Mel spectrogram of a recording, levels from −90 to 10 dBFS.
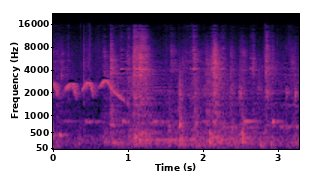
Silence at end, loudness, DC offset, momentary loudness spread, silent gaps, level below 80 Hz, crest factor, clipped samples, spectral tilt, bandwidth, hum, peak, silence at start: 0 s; -27 LUFS; under 0.1%; 8 LU; none; -64 dBFS; 20 dB; under 0.1%; -1.5 dB/octave; 16.5 kHz; none; -10 dBFS; 0 s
